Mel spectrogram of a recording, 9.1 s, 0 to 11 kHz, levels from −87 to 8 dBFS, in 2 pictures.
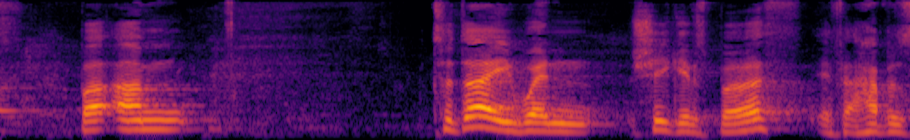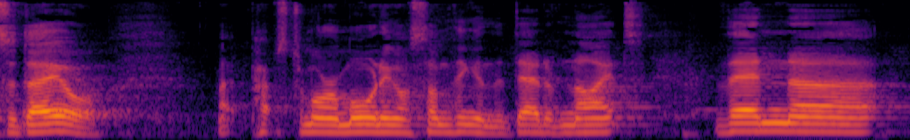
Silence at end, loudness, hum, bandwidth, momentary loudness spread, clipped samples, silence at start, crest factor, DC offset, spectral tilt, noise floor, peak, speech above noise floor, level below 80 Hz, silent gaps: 0.15 s; -25 LUFS; none; 11 kHz; 22 LU; under 0.1%; 0 s; 24 dB; under 0.1%; -5 dB/octave; -62 dBFS; -2 dBFS; 38 dB; -76 dBFS; none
